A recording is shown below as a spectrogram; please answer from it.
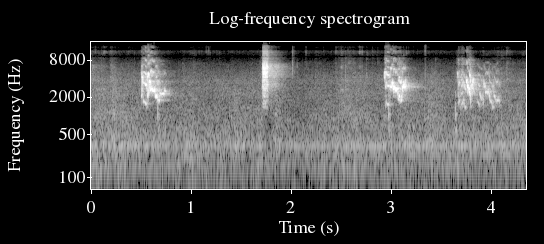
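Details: Four brief, harsh squawks from a pet budgerigar at bath time, spread over a few seconds with quiet pauses between, against a faint room hum.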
